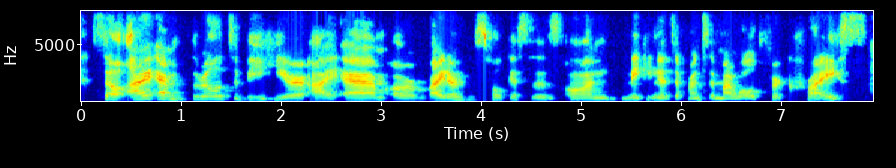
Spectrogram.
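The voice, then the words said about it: Mixed Brooklyn Flatbush West Indian accent. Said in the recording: “the accent that you hear is an amalgamation of this area in Brooklyn called Flatbush. So it's a West Indian, American, Hispanic. So it's pretty much everybody's accent just pulled into something”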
